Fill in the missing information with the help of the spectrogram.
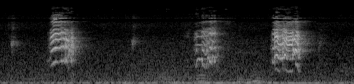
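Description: Red-fronted macaw giving three harsh, raspy squawks about a second apart, loud and broad-toned, over a low background hum.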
